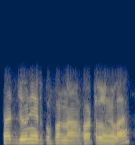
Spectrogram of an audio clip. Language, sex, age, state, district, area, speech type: Tamil, male, 30-45, Tamil Nadu, Ariyalur, rural, conversation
